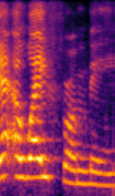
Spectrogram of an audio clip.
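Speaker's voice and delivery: put-on Cockney accent. Showing how they once spoke when going for film, in a Cockney accent. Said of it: "like that Cockney accent".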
